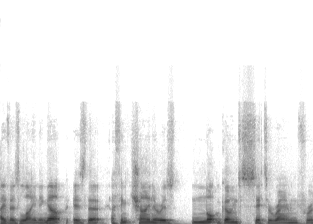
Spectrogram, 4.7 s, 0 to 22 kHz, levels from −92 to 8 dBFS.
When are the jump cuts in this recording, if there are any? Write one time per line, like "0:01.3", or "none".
0:01.6
0:03.6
